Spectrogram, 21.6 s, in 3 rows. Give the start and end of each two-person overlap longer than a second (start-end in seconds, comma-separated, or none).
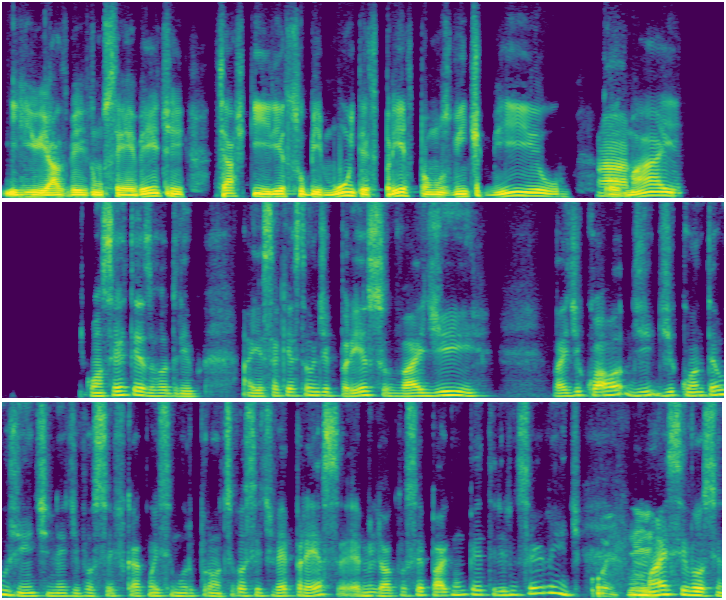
none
